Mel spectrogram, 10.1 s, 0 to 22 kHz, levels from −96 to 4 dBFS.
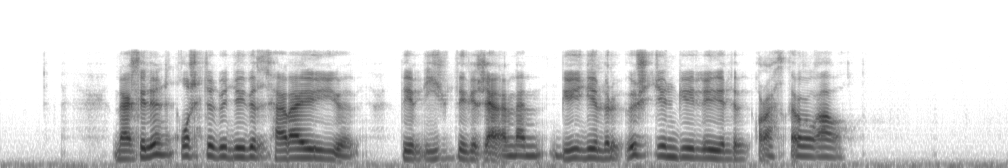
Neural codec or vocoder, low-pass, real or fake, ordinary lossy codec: autoencoder, 22.05 kHz, a latent of 192 numbers a frame, VITS, trained on many speakers; 7.2 kHz; fake; none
